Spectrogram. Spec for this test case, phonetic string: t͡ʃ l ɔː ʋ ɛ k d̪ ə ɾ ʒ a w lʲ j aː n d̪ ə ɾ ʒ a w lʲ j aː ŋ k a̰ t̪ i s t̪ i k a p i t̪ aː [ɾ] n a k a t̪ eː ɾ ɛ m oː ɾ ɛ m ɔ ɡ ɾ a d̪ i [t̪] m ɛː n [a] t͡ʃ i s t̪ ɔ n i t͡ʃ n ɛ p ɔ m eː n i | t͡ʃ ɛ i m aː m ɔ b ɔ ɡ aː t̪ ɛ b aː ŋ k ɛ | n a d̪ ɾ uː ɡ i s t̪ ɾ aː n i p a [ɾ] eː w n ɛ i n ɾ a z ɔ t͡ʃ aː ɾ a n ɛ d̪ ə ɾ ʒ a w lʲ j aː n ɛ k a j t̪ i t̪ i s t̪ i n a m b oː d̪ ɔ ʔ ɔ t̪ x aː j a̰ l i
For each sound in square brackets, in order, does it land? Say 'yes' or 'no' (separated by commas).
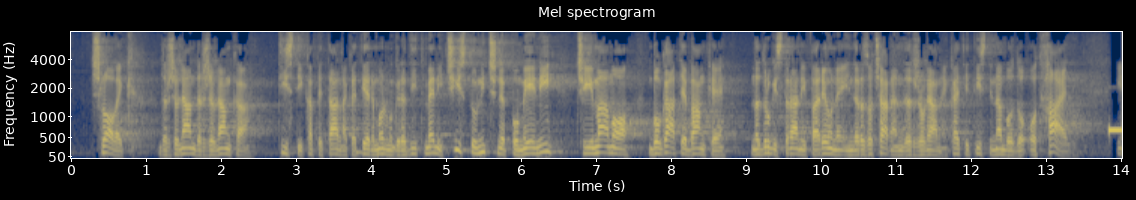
no, yes, no, yes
